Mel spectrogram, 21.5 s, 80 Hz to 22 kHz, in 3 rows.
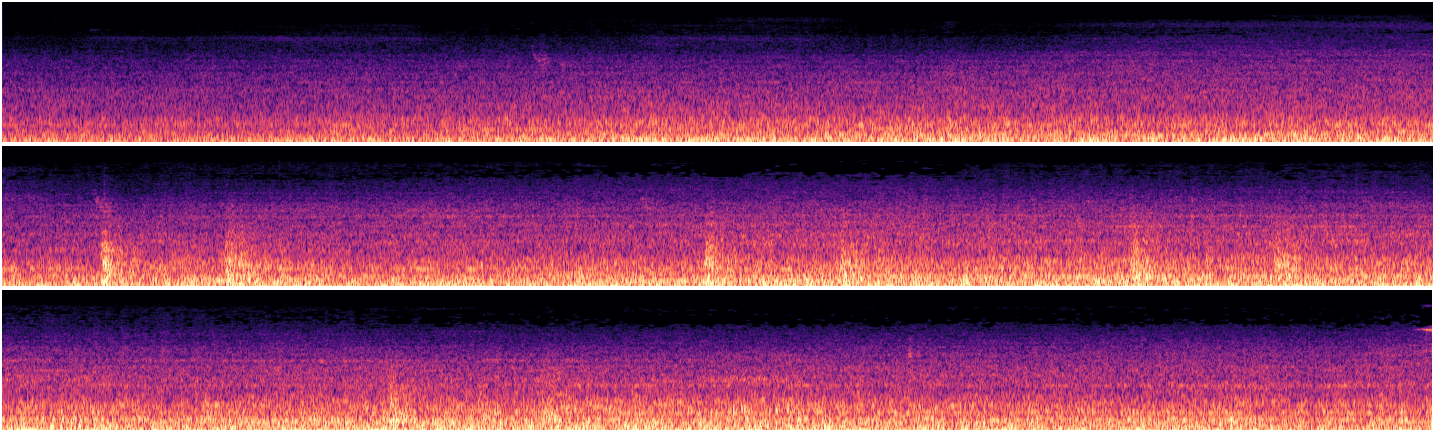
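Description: Keihan 600-series electric train running on street-level tracks, approaching and passing close by. Its rumble grows louder over the first several seconds, then holds steady. From about eight seconds in comes a run of sharp wheel clacks over rail joints.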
